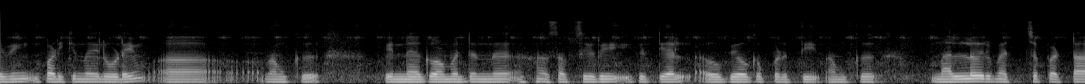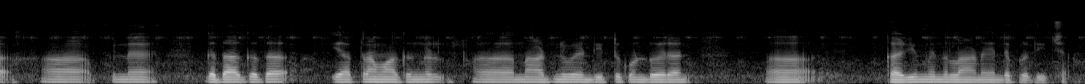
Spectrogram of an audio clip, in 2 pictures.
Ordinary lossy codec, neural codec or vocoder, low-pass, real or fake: none; none; none; real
